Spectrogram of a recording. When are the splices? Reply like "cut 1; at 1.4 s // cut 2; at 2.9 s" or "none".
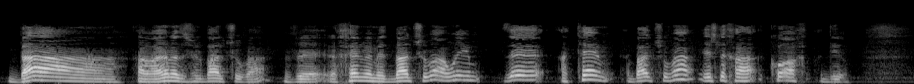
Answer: cut 1; at 1.3 s // cut 2; at 2.7 s // cut 3; at 5.5 s

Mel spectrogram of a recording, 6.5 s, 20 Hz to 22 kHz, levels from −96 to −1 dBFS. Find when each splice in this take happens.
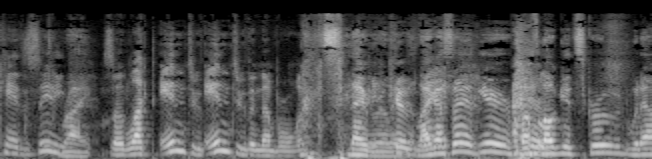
cut 1; at 1.3 s // cut 2; at 2.0 s // cut 3; at 3.7 s // cut 4; at 4.8 s

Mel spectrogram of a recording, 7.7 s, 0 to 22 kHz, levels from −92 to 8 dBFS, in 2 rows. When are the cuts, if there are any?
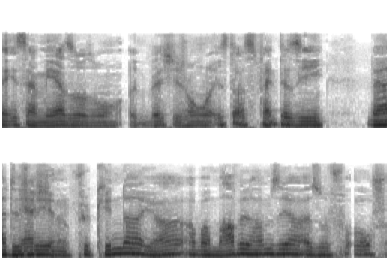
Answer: none

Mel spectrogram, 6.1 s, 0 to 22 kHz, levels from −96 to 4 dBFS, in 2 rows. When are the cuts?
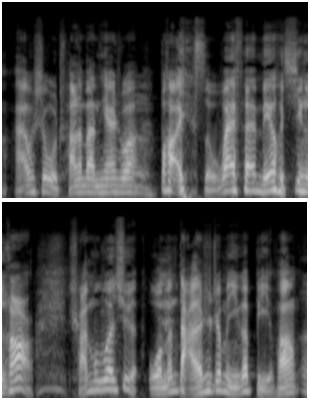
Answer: cut 1; at 4.5 s

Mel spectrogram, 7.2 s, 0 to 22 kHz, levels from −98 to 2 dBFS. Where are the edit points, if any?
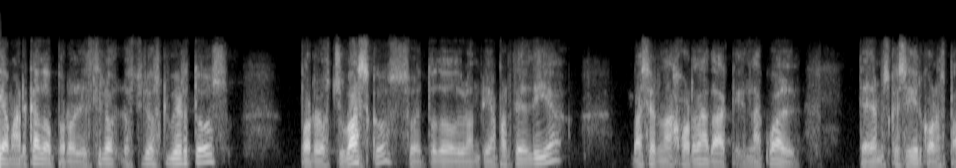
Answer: cut 1; at 3.6 s

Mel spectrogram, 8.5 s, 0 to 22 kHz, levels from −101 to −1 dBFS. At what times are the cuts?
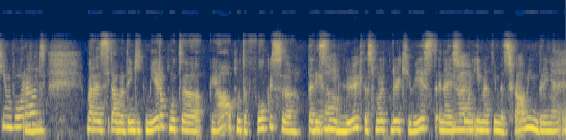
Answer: cut 1; at 1.6 s // cut 2; at 4.8 s

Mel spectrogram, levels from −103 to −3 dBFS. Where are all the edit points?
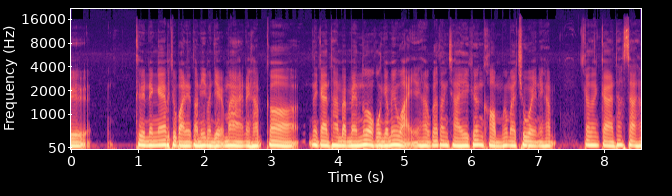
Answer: cut 1; at 2.0 s // cut 2; at 2.9 s // cut 3; at 3.5 s

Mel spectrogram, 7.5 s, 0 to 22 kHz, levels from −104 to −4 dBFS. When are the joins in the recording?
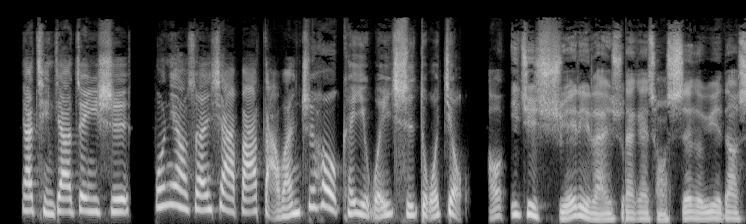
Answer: cut 1; at 6.2 s

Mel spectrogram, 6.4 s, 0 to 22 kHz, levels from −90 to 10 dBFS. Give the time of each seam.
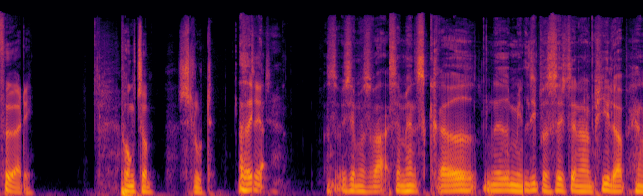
cut 1; at 2.5 s // cut 2; at 3.9 s // cut 3; at 5.2 s

